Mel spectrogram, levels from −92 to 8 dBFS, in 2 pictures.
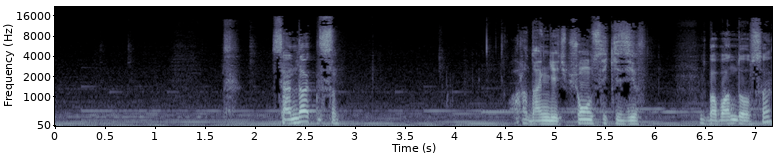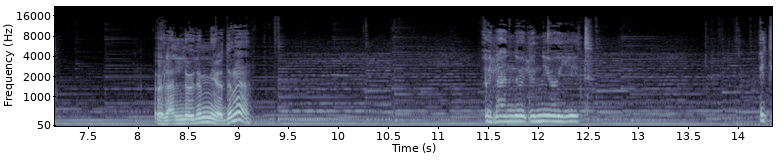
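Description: No technical faults can be heard anywhere in the clip.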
